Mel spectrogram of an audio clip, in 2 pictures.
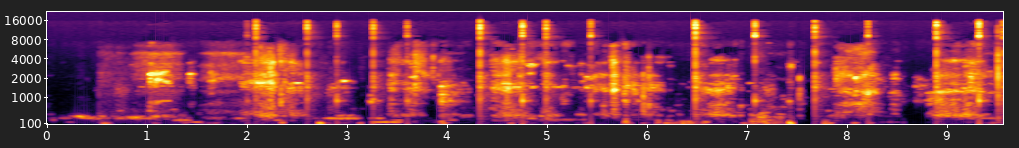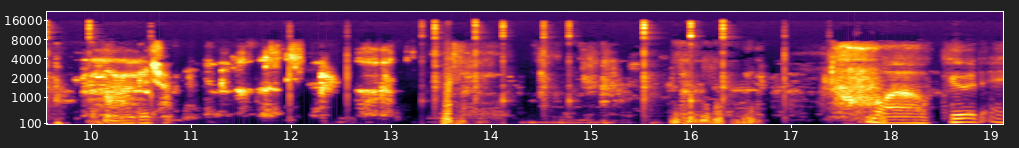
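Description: A ping-pong ball clicks sharply against a table and paddles in quick rallies.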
